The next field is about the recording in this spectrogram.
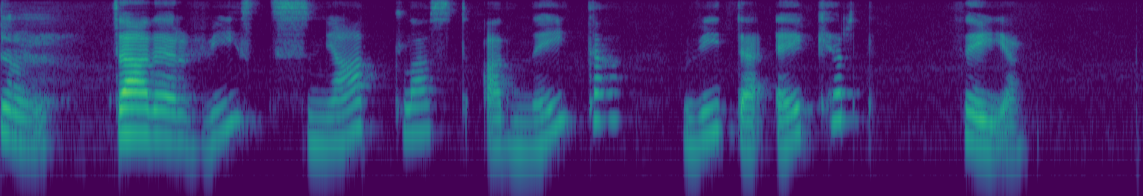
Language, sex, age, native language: Icelandic, female, 40-49, Russian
